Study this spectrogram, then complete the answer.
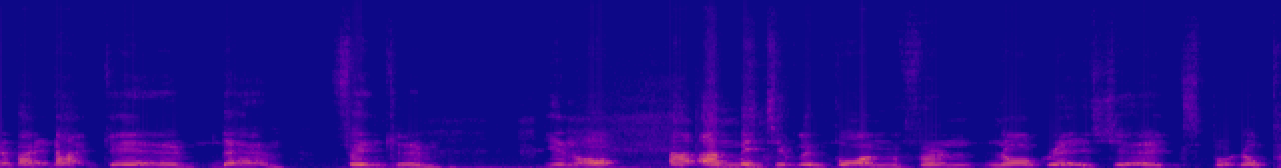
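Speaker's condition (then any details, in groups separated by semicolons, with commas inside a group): Cerebral palsy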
